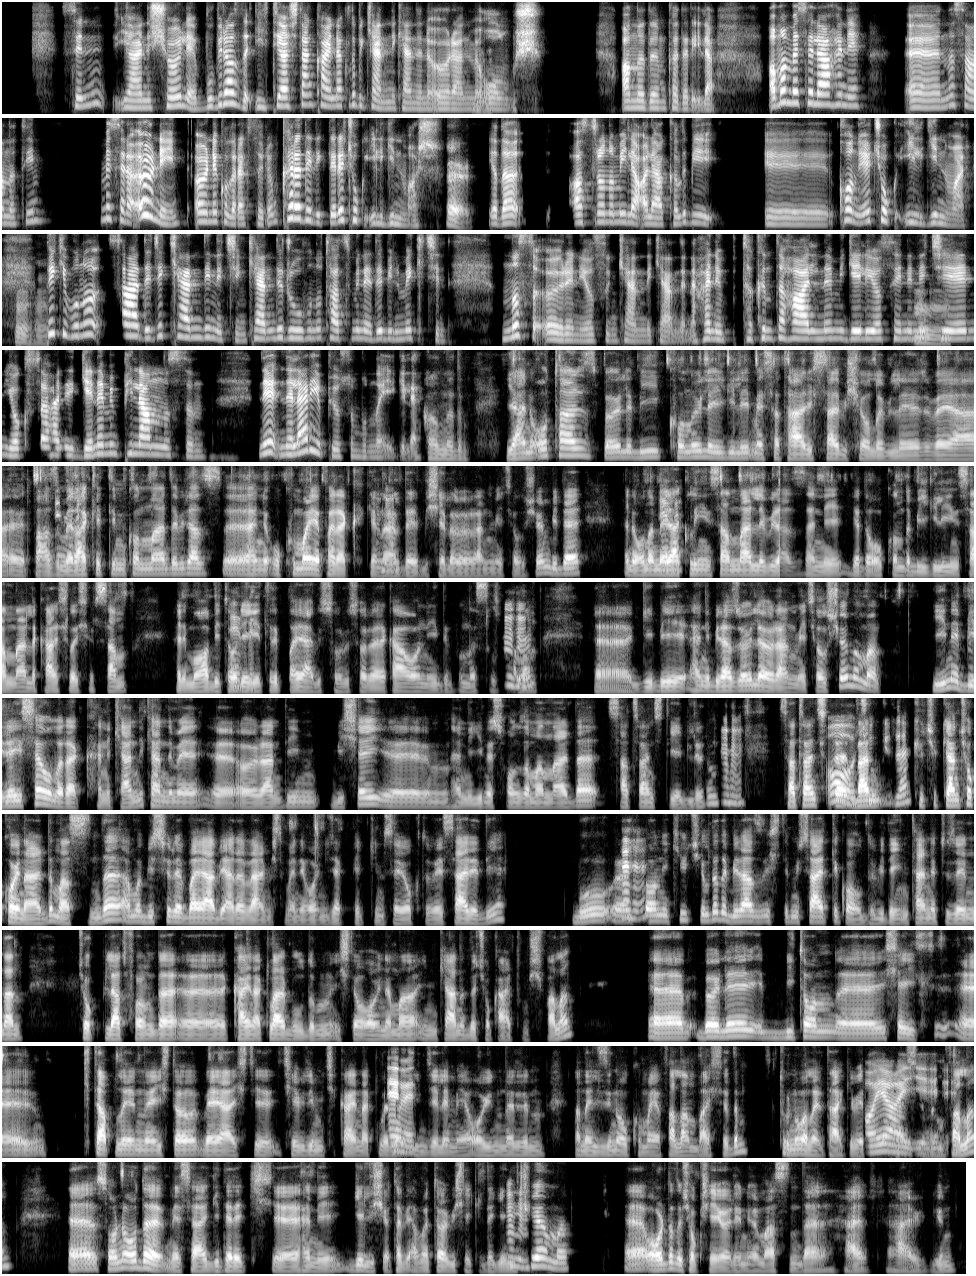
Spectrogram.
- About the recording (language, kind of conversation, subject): Turkish, podcast, Kendi kendine öğrenmek mümkün mü, nasıl?
- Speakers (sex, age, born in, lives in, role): female, 30-34, Turkey, Netherlands, host; male, 40-44, Turkey, Portugal, guest
- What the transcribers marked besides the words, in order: other background noise; tapping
